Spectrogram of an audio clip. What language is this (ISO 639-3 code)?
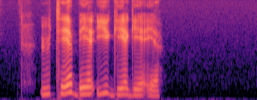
nor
